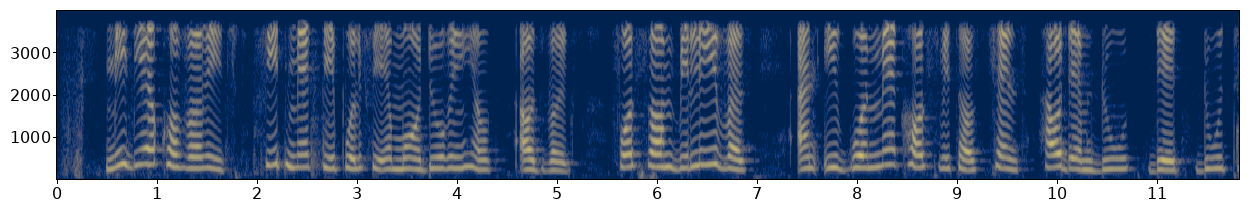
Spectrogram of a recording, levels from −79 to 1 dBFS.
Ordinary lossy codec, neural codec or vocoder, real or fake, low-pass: none; none; real; 3.6 kHz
